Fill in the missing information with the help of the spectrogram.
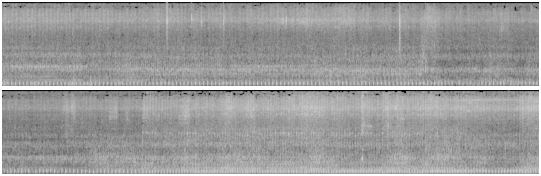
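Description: Small boat motor running steadily as the wooden canoe moves along, getting a little louder about two-thirds of the way through.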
